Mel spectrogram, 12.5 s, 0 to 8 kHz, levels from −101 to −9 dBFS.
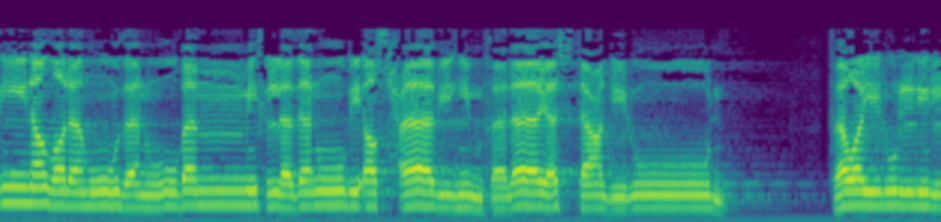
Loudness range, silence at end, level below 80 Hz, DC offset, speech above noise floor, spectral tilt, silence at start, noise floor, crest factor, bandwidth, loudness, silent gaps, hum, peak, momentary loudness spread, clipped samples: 6 LU; 0 s; -72 dBFS; under 0.1%; 46 dB; -10.5 dB/octave; 0 s; -67 dBFS; 18 dB; 5.8 kHz; -21 LUFS; none; none; -4 dBFS; 10 LU; under 0.1%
